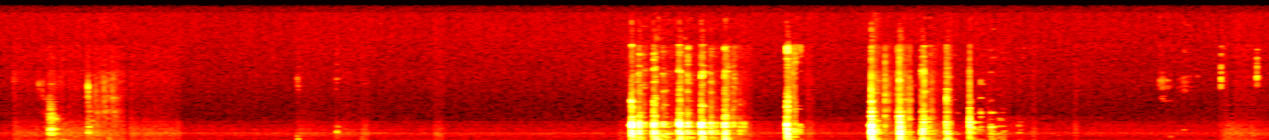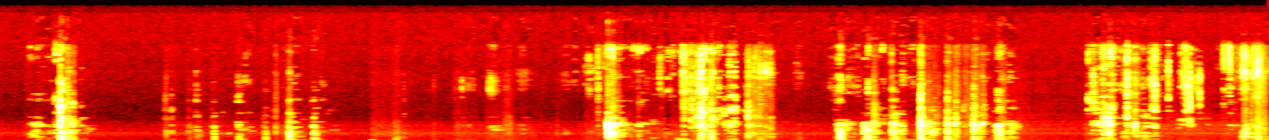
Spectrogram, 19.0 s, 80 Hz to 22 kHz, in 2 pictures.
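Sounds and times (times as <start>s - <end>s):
small hard objects clicking: 17.7s - 19.0s.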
